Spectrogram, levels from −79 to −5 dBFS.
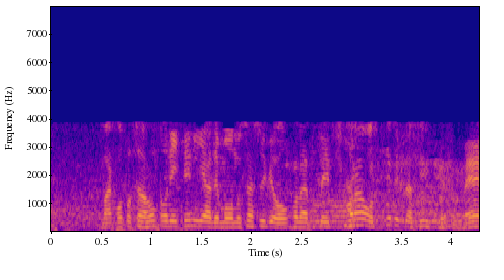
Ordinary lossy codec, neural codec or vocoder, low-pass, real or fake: AAC, 16 kbps; codec, 16 kHz, 4 kbps, X-Codec, HuBERT features, trained on balanced general audio; 7.2 kHz; fake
